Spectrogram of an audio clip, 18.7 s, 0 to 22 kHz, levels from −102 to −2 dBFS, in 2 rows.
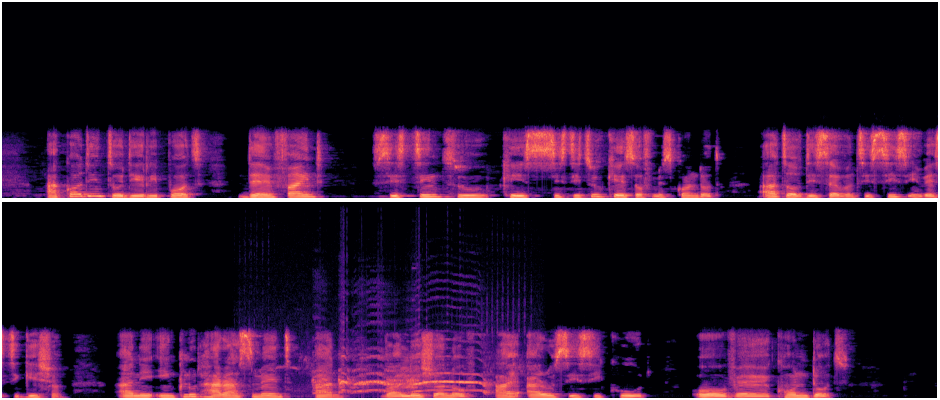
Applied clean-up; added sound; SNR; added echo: none; Chicken, rooster; 7 dB; none.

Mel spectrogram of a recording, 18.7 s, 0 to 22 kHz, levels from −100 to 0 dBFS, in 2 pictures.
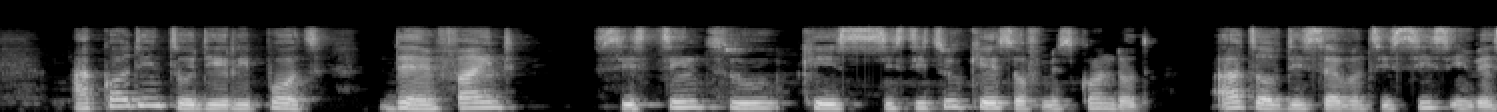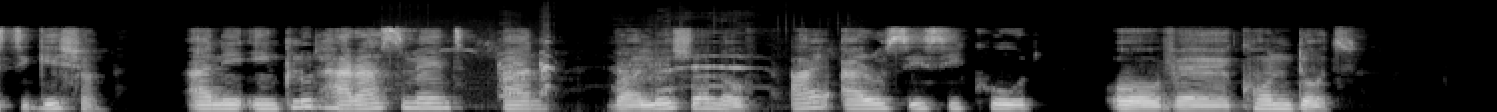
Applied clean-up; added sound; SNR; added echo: neural mask model RNNoise.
